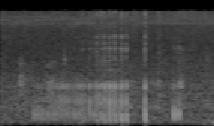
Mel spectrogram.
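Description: A dog making a low, rapidly pulsing vocal sound for about a second, followed by two short clicks.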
